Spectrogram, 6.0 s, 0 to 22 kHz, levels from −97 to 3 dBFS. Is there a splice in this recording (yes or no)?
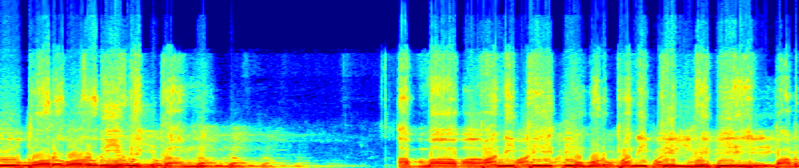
no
